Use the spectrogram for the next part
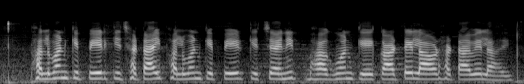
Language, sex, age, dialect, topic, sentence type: Magahi, male, 36-40, Western, agriculture, statement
